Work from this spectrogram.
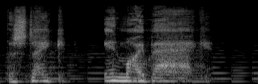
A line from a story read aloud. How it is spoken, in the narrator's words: She whispered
